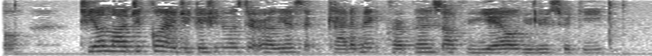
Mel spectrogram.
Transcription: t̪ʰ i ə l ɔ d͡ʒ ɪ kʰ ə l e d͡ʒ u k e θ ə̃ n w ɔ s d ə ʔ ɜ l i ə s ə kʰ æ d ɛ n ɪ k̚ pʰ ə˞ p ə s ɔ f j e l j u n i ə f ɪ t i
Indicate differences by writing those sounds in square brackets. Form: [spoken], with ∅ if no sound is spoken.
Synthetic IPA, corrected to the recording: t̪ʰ i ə l ɔ d͡ʒ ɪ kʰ ə l [ɛ] d͡ʒ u k e [ʃ] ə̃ n w ɔ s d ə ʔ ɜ l i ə s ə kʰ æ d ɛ [m] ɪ k̚ pʰ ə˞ p ə s ɔ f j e l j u n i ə [s] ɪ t i

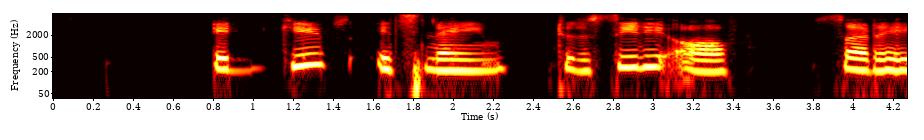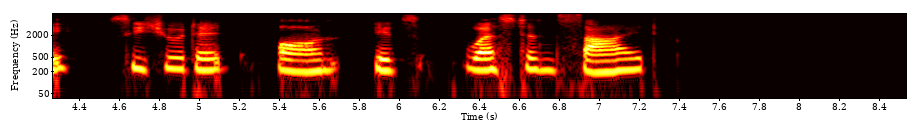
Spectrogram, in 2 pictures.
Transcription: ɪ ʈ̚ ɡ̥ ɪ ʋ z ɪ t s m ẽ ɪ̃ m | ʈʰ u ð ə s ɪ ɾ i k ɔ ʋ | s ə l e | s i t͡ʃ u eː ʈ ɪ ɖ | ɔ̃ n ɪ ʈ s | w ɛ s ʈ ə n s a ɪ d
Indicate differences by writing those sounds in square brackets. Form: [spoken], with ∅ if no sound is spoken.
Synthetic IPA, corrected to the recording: ɪ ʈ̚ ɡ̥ ɪ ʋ z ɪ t s [n] ẽ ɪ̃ m | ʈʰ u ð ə s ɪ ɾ i [ʔ] ɔ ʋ | s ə [ɾ] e | s i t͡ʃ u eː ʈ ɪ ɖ | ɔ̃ n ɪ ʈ s | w ɛ s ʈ ə n s a ɪ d

